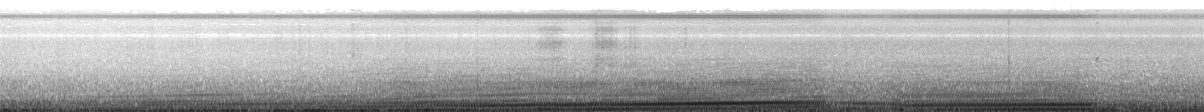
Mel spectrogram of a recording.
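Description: An engine drones and rises in pitch as a vehicle speeds up, then drops and rises again.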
